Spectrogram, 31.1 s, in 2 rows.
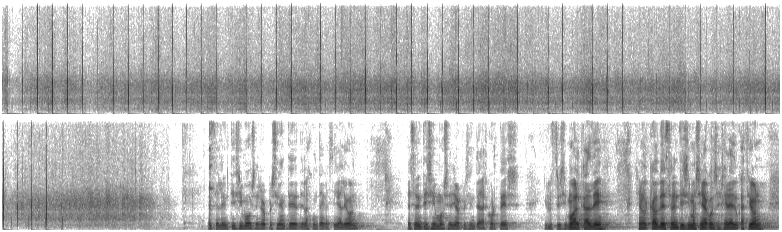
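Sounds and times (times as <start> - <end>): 
audience applause: 0.0 - 18.9
speech: 19.8 - 22.9, 23.7 - 31.1.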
